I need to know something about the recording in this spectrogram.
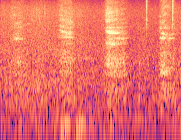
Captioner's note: stressed breathing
